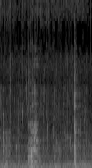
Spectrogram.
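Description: A spoon stirs semiya (vermicelli) upma as it simmers in a pan of hot water, giving soft scraping strokes with two sharper clinks against the metal over a faint steady bubbling.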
